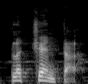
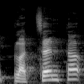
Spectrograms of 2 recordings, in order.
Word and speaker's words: placenta: pronunciations it would be placenta or placenta with a soft seed just like we say caesar but many reconstructive linguists believed that a c was always pronounced as a k in old latin so it would be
